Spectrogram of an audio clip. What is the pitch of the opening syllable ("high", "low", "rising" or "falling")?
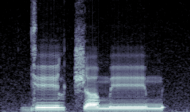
high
